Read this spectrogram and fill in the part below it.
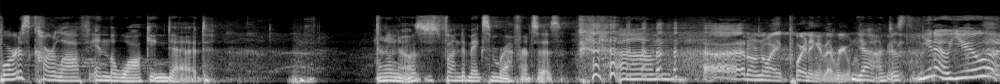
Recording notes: Live from The Orpheum theater in Los Angeles!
